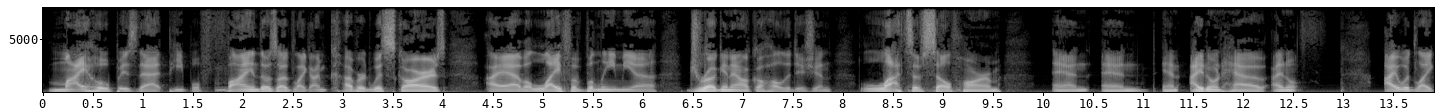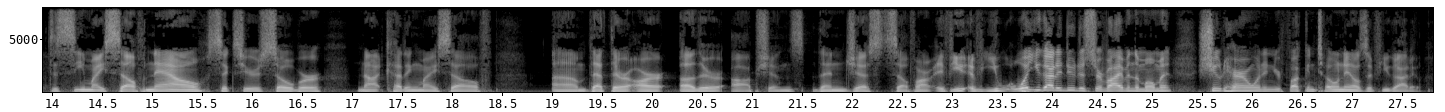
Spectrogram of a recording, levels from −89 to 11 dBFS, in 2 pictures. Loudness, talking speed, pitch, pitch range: -22 LUFS, 175 wpm, 115 Hz, 105-125 Hz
